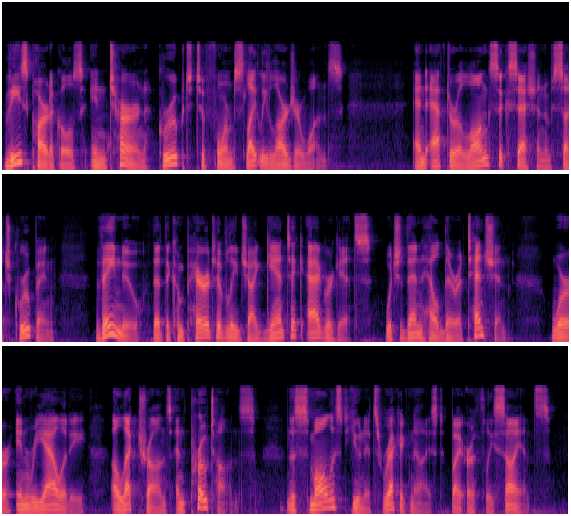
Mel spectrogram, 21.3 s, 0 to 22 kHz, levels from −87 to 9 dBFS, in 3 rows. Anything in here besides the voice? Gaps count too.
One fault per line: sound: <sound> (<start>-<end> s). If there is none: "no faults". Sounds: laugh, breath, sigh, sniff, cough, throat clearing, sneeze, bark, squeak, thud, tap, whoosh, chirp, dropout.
no faults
